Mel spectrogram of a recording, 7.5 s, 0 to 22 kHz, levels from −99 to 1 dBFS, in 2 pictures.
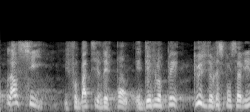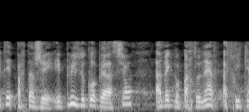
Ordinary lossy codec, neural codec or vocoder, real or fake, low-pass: none; codec, 16 kHz, 2 kbps, FreqCodec, larger model; fake; 5.4 kHz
